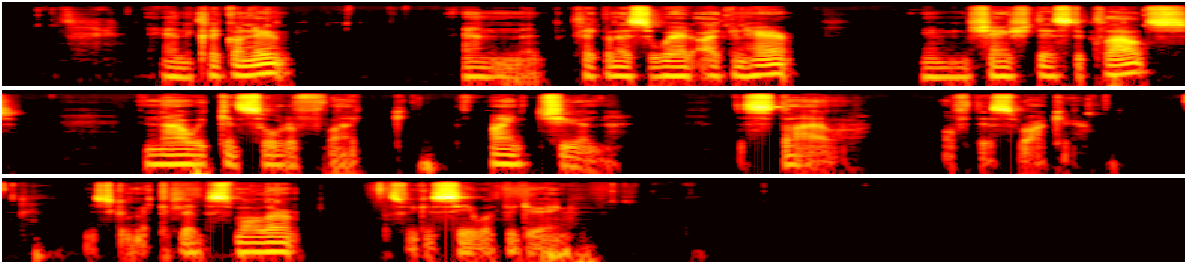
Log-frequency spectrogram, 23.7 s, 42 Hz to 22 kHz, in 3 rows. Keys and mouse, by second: 6.9-7.7 drag, 11.2-15.2 drag, 16.0 s, 17.2 g, 19.4 g, 21.0-23.6 drag.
